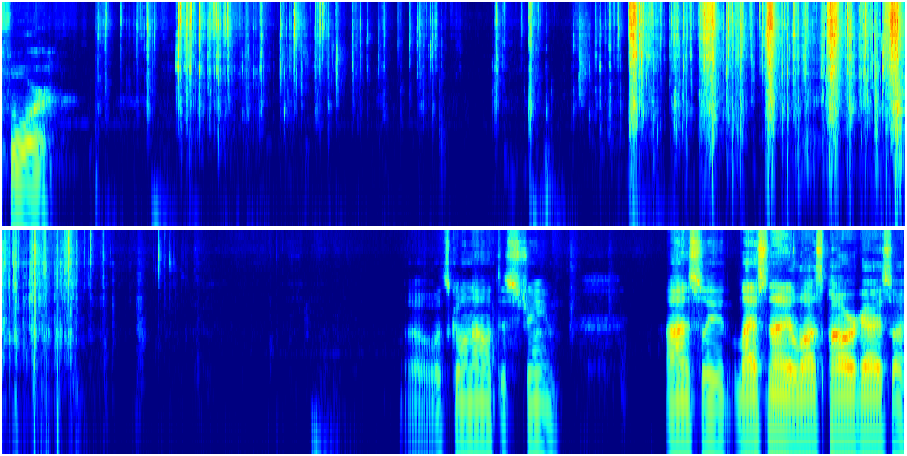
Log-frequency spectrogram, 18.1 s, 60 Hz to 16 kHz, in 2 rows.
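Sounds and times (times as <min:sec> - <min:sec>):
foil wrapper tearing and crinkling: 0:01.1 - 0:10.7.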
